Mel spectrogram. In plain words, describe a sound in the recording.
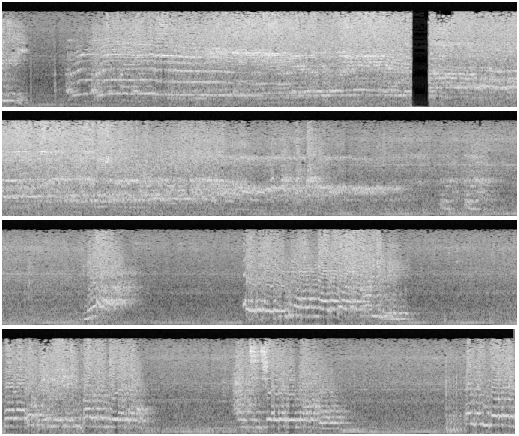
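A woman wails and sobs in distress.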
